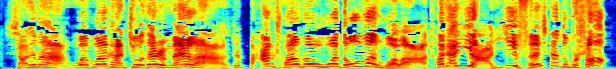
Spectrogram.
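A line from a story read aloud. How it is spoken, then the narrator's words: Loud call. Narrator (Chinese): 王老汉 冲着他几个老乡大声喊道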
